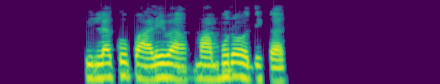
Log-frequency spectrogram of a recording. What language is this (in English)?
Odia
